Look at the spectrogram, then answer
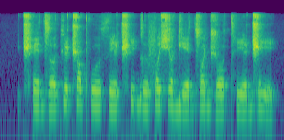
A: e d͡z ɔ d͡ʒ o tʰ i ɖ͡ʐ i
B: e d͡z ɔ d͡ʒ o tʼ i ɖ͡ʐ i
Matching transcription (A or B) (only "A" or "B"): A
